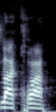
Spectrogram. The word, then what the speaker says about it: La Croix: of la croix and it's pronounced la croix from the law guys p.s my gender is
